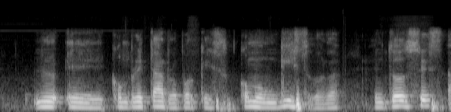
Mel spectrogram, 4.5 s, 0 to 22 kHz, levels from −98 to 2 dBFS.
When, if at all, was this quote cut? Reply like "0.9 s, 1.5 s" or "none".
3.6 s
